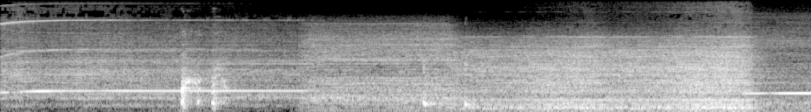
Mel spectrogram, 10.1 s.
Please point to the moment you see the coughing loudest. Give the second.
2 s.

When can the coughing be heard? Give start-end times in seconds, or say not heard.
1.9-2.9, 5.2-5.9.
